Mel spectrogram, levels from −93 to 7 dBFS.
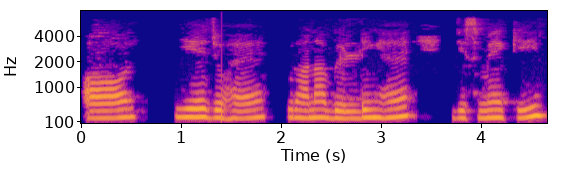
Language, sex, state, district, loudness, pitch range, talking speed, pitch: Hindi, female, Bihar, Bhagalpur, -18 LUFS, 190-215 Hz, 130 wpm, 205 Hz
